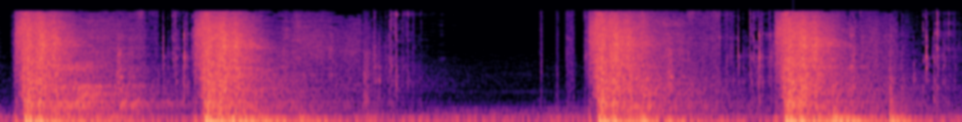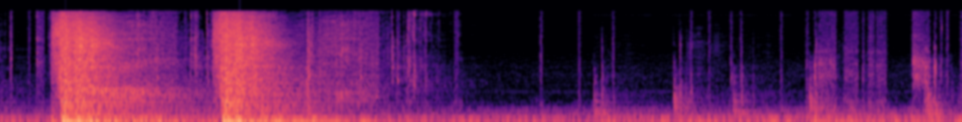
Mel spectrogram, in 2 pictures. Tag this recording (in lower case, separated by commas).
speech, inside a small room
